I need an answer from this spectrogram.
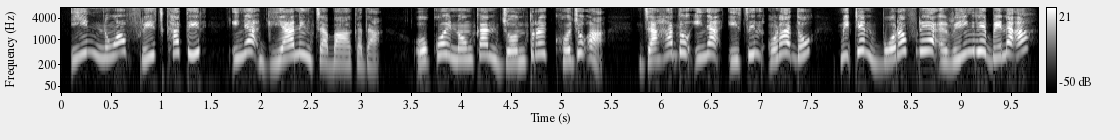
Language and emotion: Santali, angry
